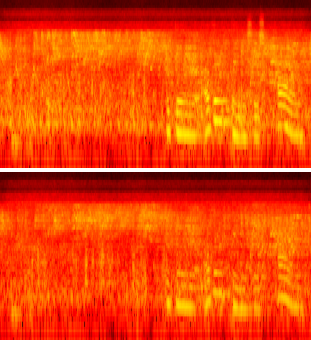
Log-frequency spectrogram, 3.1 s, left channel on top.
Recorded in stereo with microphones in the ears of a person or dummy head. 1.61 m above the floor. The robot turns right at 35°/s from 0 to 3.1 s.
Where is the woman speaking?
40° left, 2.0 m; by 3.0 s 90° left, 2.0 m.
